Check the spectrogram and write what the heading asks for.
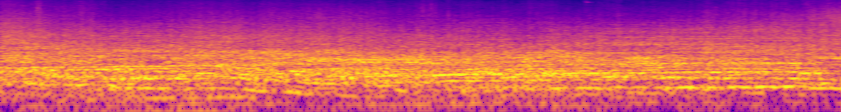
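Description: Dirt-track race truck engines running hard at racing speed: a steady, loud engine drone whose pitch wavers up and down.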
